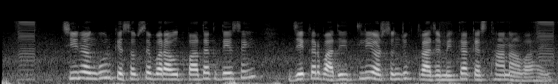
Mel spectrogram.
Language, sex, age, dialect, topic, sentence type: Magahi, male, 18-24, Western, agriculture, statement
